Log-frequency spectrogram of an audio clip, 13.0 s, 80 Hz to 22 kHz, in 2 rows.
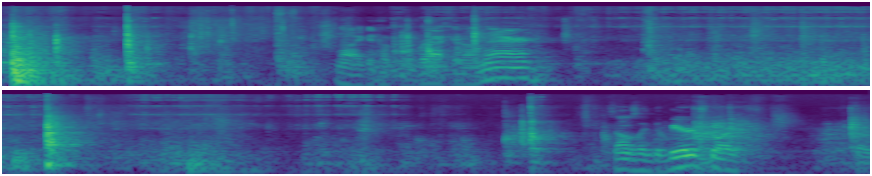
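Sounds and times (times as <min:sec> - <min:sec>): metal roller conveyor rattling: 0:00.0 - 0:09.6.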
